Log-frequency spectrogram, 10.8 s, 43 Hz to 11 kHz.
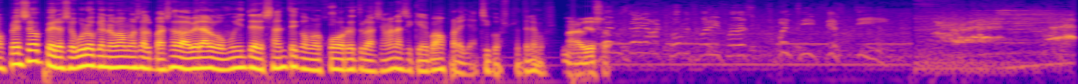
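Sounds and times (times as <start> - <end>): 
speech: 0.0 - 6.9
steady car engine hum: 6.0 - 10.7
car tires squealing: 6.1 - 10.7.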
